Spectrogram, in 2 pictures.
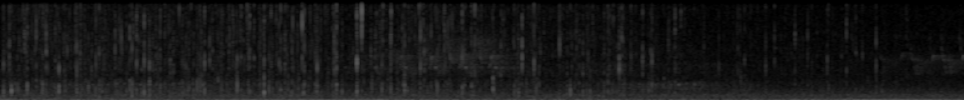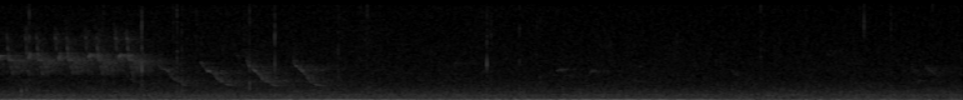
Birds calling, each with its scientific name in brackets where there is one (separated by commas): Northern Cardinal (Cardinalis cardinalis), Ovenbird (Seiurus aurocapilla), American Crow (Corvus brachyrhynchos)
